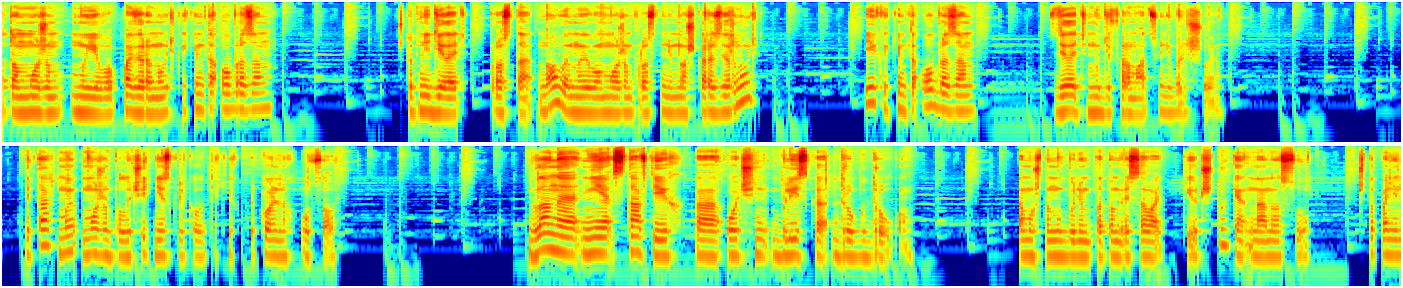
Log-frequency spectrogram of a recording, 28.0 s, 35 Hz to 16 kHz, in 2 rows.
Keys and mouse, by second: 2.9-4.2 middle drag, 5.1 click, 5.4 middle click, 6.6 click, 7.2 Tab, 7.5 middle click, 8.2 click, 8.8 g, 10.2 click, 10.3 g, 11.7 click, 12.5 middle click, 12.5 g, 13.3 click, 13.5 g, 14.5 Tab, 14.8 click, 15.2 middle click, 15.6 click, 16.6 KP_3, 18.2 shift+middle click, 18.6 shift+d, 19.3 r, 20.1 g, 21.5 middle click, 22.2 Tab, 23.5 click, 24.5 click, 24.7 g, 25.7 click, 25.9 g, 27.0 click, 27.1 g.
